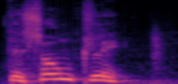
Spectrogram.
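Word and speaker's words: tezontle: del país se el el nombre original de esta piedra es tzontli o tezoncle como la la pronuncian los mexicanos cuando se dificulta el uso de la TL eh se emplea la cl algún día iba yo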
